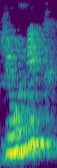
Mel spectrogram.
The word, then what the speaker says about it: unique: Kalam made a unique contribution to science. Unique U is a vowel letter. But why it is followed by A? Because in deep sense, to pronounce unique, it creates a U consonantal sound.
